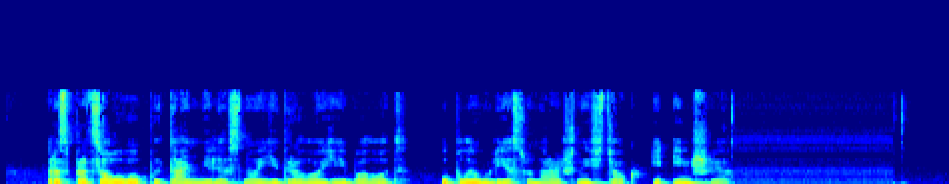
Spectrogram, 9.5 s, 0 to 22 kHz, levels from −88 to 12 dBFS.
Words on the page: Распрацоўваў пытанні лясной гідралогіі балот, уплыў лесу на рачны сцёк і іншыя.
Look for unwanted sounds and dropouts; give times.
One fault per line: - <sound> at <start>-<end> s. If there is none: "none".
none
